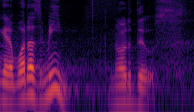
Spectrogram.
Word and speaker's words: Nordeus: Is this Nordeus or Nordeus, or what's the right Serbian way to pronouncing it? What does it mean? Nordeus. Nordeus.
